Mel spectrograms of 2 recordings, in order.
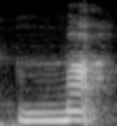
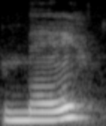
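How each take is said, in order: First: The vowel is a short, reduced 'a' sound. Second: The vowel is a full 'ay' sound. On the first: Casual everyday speech. "in everyday speech... pronounced like ma" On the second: Careful or emphasized speech. "technically, you'll pronounce it may"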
